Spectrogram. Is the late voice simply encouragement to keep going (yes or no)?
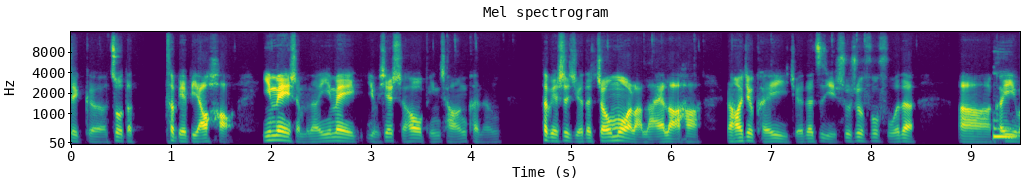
yes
